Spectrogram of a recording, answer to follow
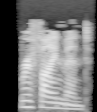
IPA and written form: ɹəˈfaɪnmənt (refinement)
